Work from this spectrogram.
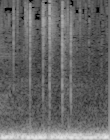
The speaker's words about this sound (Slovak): Počuť len blkotanie ohňa, ktorý bol kedysi vatrou, a tichý plač ženy v strede.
